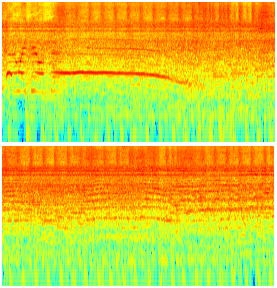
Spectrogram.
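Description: Hardcore punk band recording with guitar, with one long held note about a second in that slides down in pitch about three and a half seconds in before the band carries on.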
